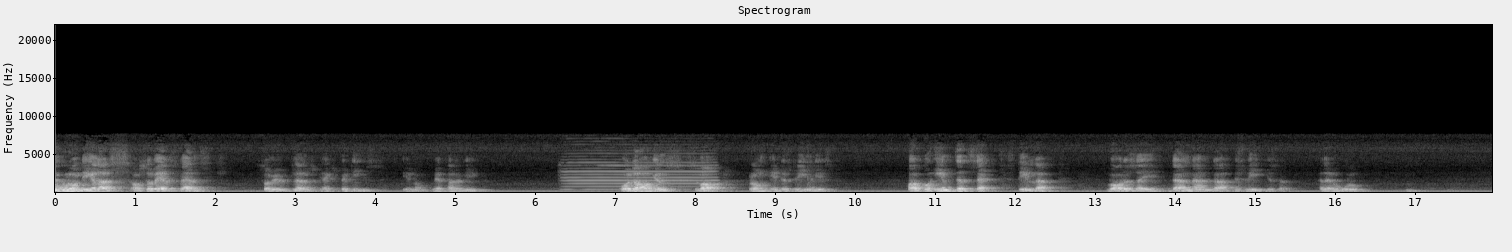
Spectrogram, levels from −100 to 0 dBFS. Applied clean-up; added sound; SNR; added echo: none; Bowed string instrument; 18 dB; reverberation time 0.6 s.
